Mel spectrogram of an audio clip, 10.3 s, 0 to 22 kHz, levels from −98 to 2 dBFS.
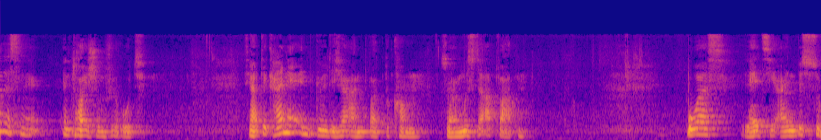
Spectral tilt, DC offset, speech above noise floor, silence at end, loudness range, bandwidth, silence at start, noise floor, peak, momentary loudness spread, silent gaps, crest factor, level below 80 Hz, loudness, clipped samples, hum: -6 dB/octave; under 0.1%; 29 dB; 0 s; 4 LU; 8.2 kHz; 0 s; -58 dBFS; -8 dBFS; 20 LU; none; 22 dB; -70 dBFS; -30 LUFS; under 0.1%; none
